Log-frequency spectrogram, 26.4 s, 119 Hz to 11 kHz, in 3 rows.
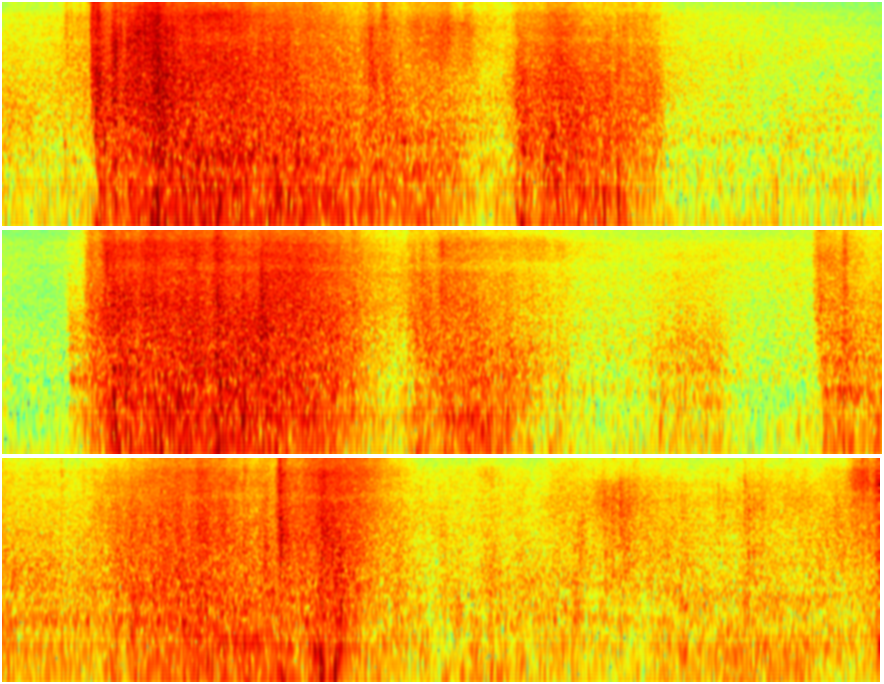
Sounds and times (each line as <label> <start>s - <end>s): waves 0.0s - 26.3s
